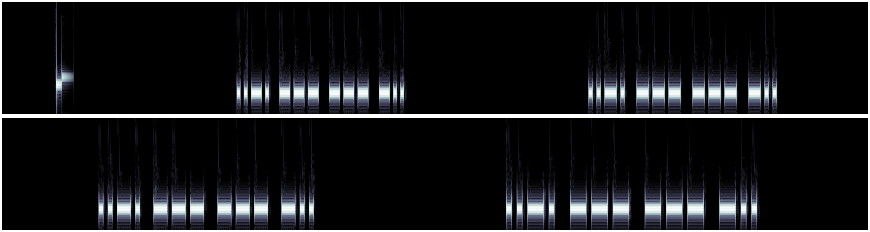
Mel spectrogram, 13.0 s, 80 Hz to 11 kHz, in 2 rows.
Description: Morse code, heard as a keyed tone, about 36 wpm, 700 Hz. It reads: FOOD FOOD FOOD FOOD
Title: Speed-Racing Top 300 Words 30wpm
